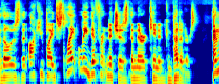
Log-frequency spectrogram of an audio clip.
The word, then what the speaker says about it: niche: of the word niche, it was the only pronunciation of the word in English until recently when people decided to French it up.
